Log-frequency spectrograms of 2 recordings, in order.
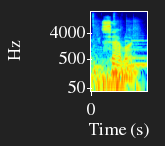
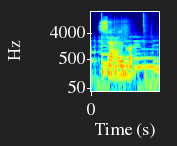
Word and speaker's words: salmon: word number seven salmon here the letter i is silent say salmon not salmon for example salmon needs a healthy fish to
